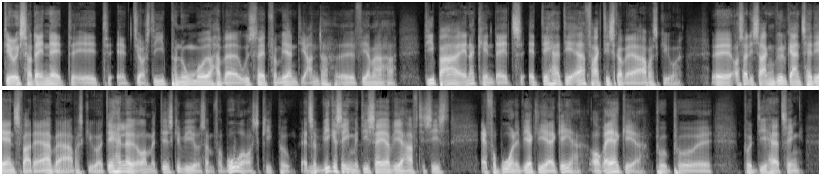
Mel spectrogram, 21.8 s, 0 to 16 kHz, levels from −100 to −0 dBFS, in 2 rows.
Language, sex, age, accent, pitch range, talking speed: Danish, male, 50-69, native, 95-120 Hz, 250 wpm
